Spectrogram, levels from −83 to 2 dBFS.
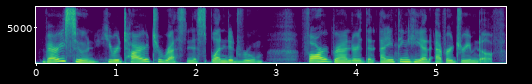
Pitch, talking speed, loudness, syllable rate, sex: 225 Hz, 195 wpm, -18 LUFS, 5.4 syllables/s, female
